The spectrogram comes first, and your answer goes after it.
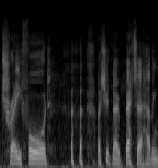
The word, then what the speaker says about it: Treyford: of the valley so i should point out that through the entire video i call the village trafford in fact locals pronounce it trey ford i should know better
